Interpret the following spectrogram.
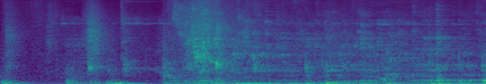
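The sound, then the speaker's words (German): Water is tipped out while making coffee, a steady splashing rush for a few seconds, with a low background hum and brief clatters before the pour begins. “Ja, jetzt noch das Wasser wegkippen.”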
